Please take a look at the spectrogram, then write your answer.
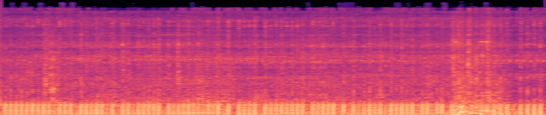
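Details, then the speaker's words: Chinese-engined mini Jeep after replacement carburetor fitted: quick, even firing pulses at steady idle with no misses or surging; carburetor problem fixed, runs right. "well there you go guys we worked on the carburetor got it straightened out"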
